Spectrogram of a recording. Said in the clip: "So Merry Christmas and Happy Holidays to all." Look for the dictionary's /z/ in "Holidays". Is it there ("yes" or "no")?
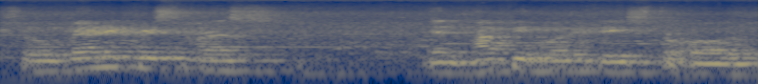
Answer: no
